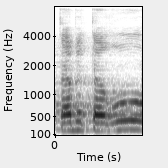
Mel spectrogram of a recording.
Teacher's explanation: با میں قلقلہ ہوگا، غو غین کو پر پڑھیں گے، حروف مستعلیہ میں سے ہے، اور یہاں پر واو مدہ ہے، اسے بھی ایک الف کے برابر کھینچ کر پڑھیں گے۔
